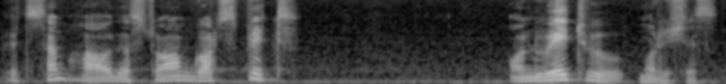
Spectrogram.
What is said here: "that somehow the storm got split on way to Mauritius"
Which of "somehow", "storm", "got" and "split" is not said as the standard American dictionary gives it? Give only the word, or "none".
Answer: none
